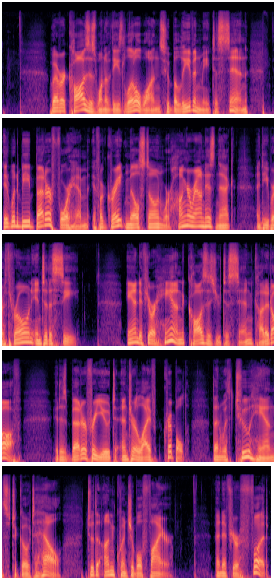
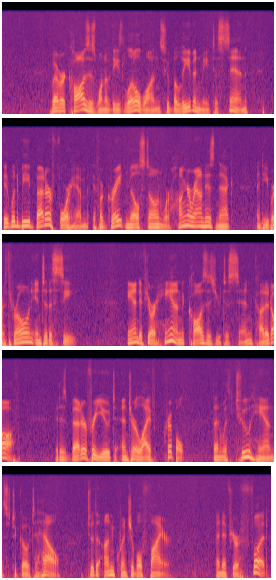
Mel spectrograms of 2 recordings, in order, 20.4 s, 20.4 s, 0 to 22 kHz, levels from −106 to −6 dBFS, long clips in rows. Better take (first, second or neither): first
